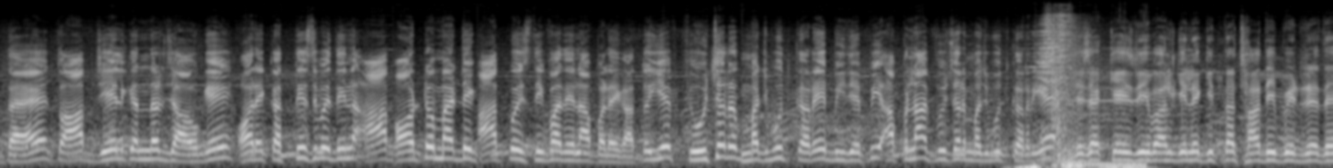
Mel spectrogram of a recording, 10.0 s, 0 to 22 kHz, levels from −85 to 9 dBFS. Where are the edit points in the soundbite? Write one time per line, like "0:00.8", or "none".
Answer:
0:01.8
0:02.9
0:03.6
0:05.6
0:08.0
